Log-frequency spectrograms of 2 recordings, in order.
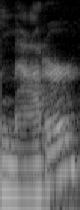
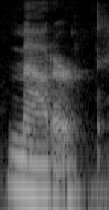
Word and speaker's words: matter: she is um because we also use a flap in that word which is basically we say a light d we don't linger on it it's not mad der or a matter with an aspirated t it's just a light little tap up matter you can get help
